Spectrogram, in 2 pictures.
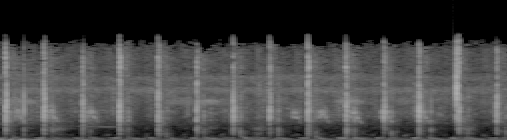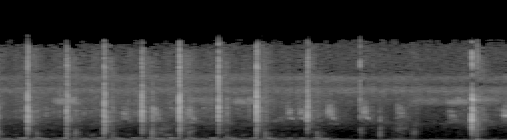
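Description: A skipping rope slapping concrete steps in a steady faint rhythm, about two and a half slaps a second, stopping about eight and a half seconds in. One sharper tap comes near the end.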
